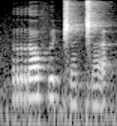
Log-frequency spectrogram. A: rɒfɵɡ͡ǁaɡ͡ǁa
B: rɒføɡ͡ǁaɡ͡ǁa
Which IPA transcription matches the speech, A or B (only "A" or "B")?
B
